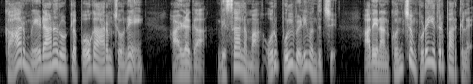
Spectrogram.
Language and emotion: Tamil, surprised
